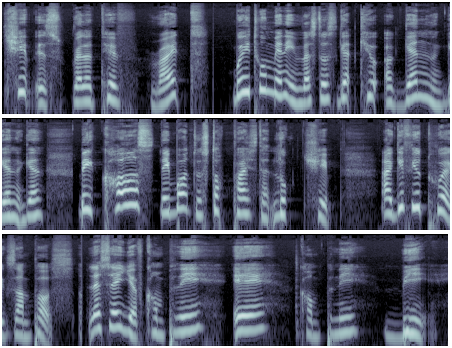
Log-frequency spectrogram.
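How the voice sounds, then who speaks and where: Brief: young Singaporean-accented woman, fairly high voice, blunt and chatty vlogger, dry close recording. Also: animated, moderate pace, warm tone, no room sound. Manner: blunt, chatty, mimics people in quotes. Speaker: investing vlogger. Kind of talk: direct-to-camera explainer.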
